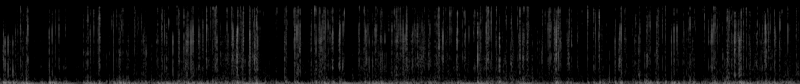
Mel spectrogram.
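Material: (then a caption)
Plastic. Long white acrylic nail tips rest on and tap faux plastic pearl beads covering a small, solid cork board. The result is a steady stream of quick, bright, crisp clicks and rattles over a low, dull undertone, with no lingering ring.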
